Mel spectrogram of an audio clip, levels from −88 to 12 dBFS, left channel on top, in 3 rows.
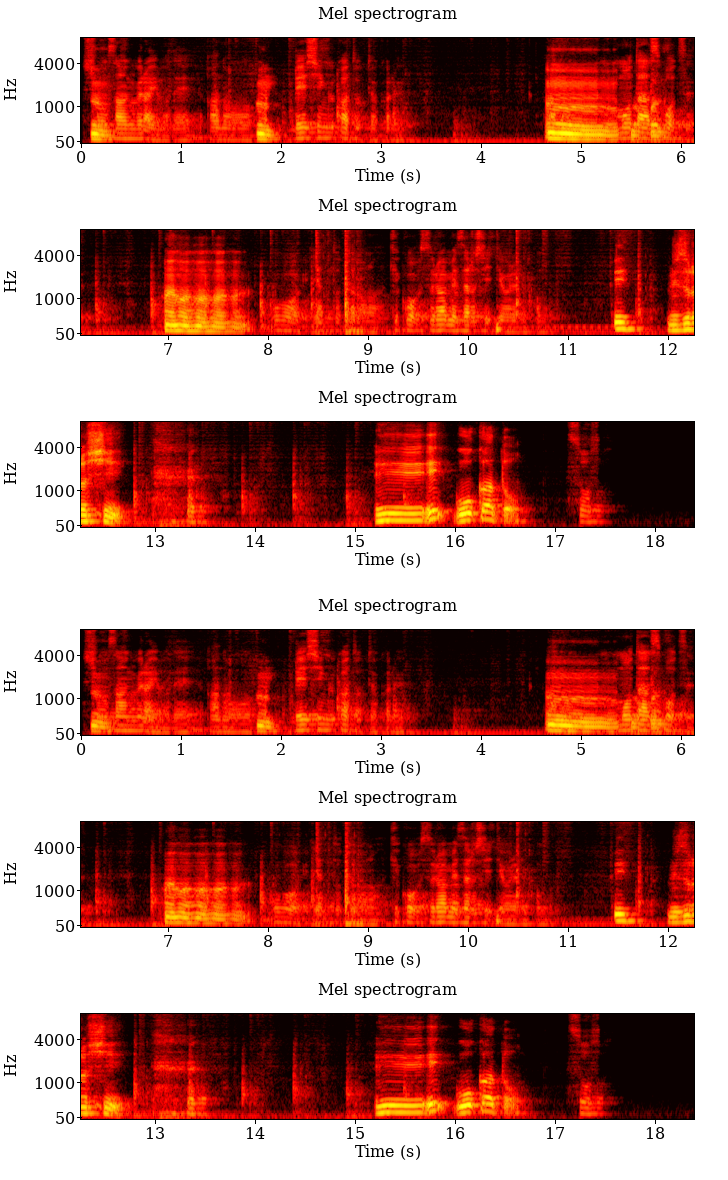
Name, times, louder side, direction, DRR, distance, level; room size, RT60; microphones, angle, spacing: voice 1, 0.0-1.7 2.1-3.2 4.6-4.9 5.2-6.1 8.0-10.8 13.0-13.5 17.1-17.4, left 1 dB, 50° left, 4.2 m, -34 dB
sound 1, 0.6-16.7, left 1 dB, 65° left, 5.3 m, -46 dB
voice 2, 4.6-5.9 7.0-7.8 11.5-12.7 15.2-16.6, left 3 dB, 85° left, 0.8 m, -21 dB
26.0 x 20.0 x 2.6 m
head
